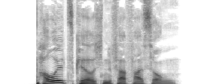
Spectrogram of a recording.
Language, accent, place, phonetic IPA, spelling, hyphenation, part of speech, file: German, Germany, Berlin, [paʊ̯peˈʁɪsmʊs], Pauperismus, Pau‧pe‧ris‧mus, noun, De-Pauperismus.ogg
- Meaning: pauperism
